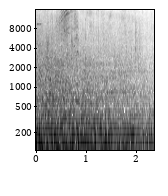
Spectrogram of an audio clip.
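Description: A Bombarda blasting spell cast in Hogwarts Legacy, a loud booming explosion with a sharp burst at the start and a heavy low rumble that rolls on steadily for a couple of seconds.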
